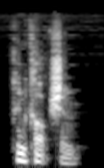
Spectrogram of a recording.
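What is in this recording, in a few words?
"concoction", Australian English; pronunciations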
